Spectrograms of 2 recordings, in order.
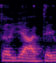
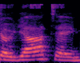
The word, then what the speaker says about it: Oyate: Yeah, and it's pronounced Oyate, which you pronounce it wonderful, which Oyate means my family, my tribe.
